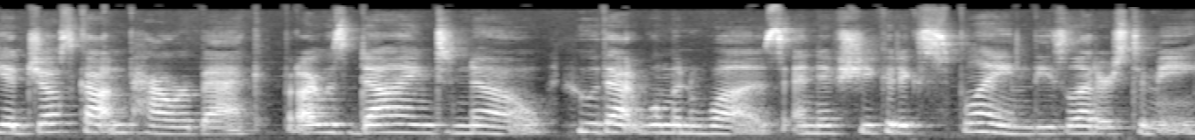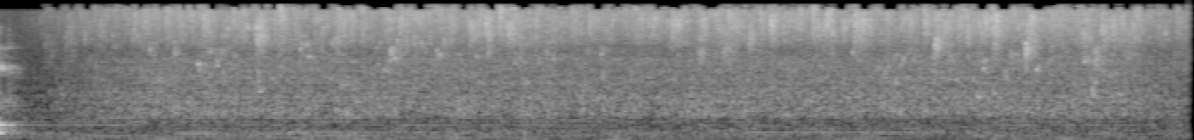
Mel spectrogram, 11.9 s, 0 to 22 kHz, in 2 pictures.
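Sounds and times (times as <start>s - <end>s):
speech: 0.0s - 6.2s
shower water running in a hissing spray: 6.2s - 11.9s.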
